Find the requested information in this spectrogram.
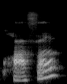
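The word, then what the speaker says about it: CLPHA: i'm the director of cross sector initiatives at clava that's how we pronounce that acronym in case this is your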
